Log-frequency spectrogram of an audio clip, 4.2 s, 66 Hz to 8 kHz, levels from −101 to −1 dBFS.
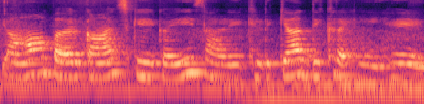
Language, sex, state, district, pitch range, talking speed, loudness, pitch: Hindi, female, Madhya Pradesh, Dhar, 210-245 Hz, 140 wpm, -18 LUFS, 220 Hz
